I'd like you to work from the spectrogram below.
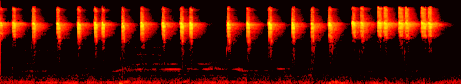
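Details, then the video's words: Female orange-headed thrush lure call: dense runs of sharp, high, ticking chips repeated several times a second in bursts, with a brief pause midway and faint low background hum. "suara pancingan burung Kemade Gacor pedas"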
